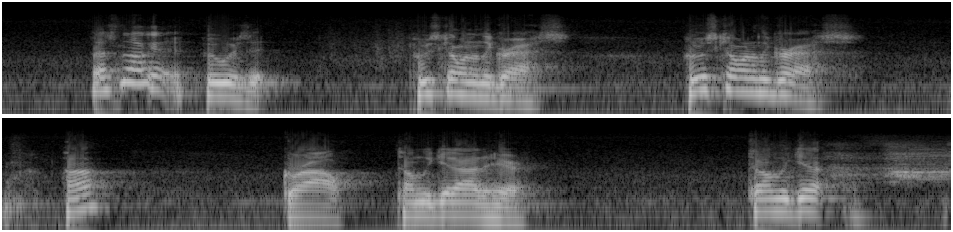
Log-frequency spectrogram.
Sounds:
Speech

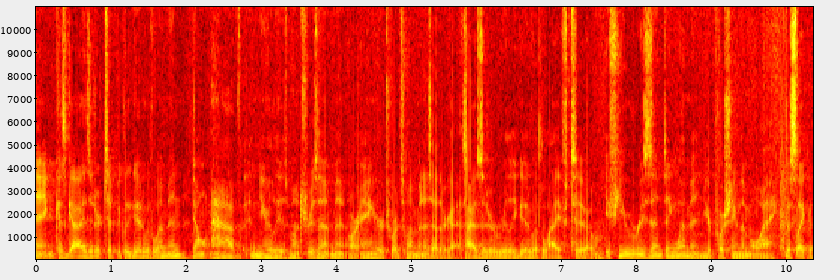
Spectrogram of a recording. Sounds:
Speech

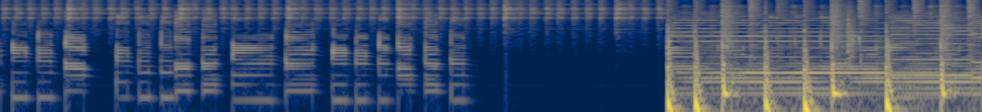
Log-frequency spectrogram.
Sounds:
Music

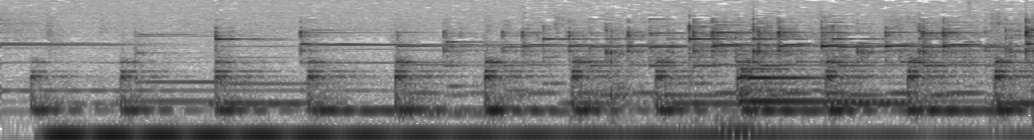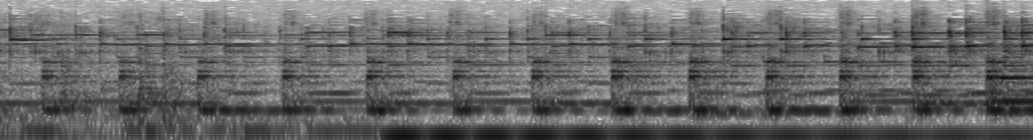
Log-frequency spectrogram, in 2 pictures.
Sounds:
Glockenspiel, Mallet percussion, xylophone

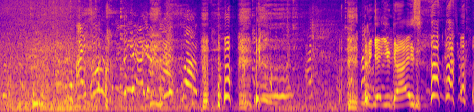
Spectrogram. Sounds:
outside, urban or man-made, Speech

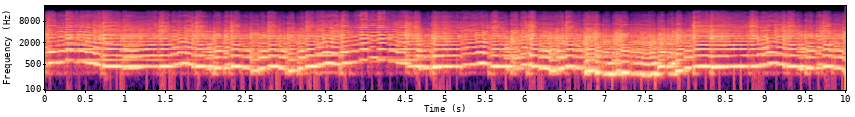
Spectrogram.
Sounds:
Music, Musical instrument, fiddle

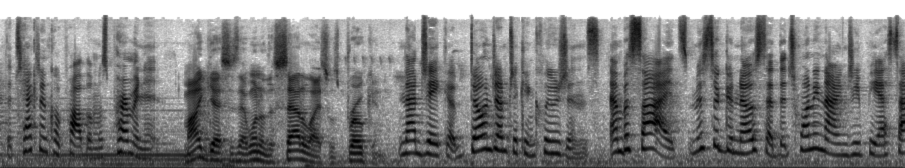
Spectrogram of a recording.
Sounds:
Speech, Music

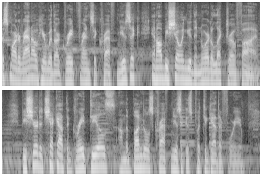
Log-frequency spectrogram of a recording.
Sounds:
Speech, Music

